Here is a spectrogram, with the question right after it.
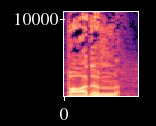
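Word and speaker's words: Bodom: And welcome to this true crime episode all about the Lake Bottom murders. That's B-O-D-O-M, not B-O-T-T-O-M. – But we will be pronouncing it like Bottom.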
